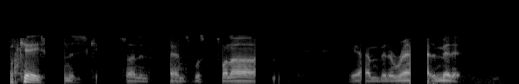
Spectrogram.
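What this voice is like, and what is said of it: Stuffed-up, congested voice. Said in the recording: “a little cold, or maybe allergies. That's what I sound stuffed up.”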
